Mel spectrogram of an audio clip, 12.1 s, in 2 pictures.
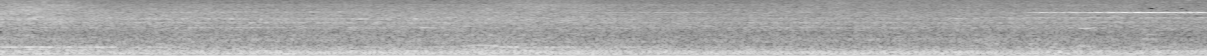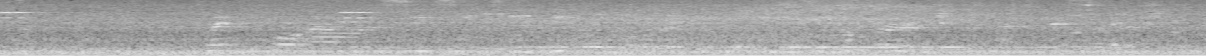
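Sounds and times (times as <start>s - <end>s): train wheels rushing on rail: 0.0s - 12.0s.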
